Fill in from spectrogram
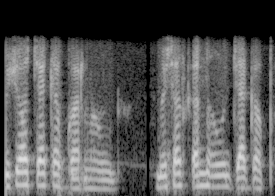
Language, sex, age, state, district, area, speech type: Kashmiri, male, 18-30, Jammu and Kashmir, Srinagar, urban, conversation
